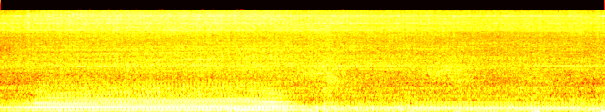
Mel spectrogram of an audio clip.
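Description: Touring motorcycle's engine running on the road, pulling harder and louder for about two and a half seconds, then easing back to a steady cruise, with wind rushing past.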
